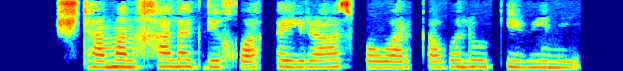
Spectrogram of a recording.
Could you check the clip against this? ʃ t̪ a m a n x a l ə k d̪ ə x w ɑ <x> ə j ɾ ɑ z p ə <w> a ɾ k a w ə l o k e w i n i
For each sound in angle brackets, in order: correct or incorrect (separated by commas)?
correct, correct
